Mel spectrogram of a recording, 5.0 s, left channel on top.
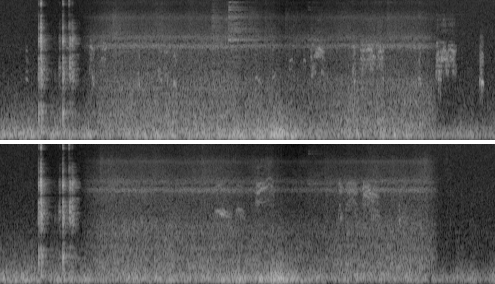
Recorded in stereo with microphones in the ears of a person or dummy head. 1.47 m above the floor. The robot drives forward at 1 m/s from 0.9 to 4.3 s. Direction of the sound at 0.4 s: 10° right (ahead or behind).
